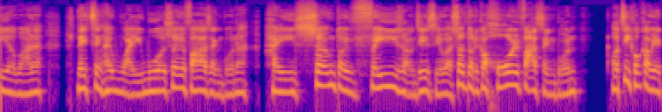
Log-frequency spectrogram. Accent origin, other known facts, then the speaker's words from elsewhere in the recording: Hong Kong; 即系我哋香港人就好听，我谂大家应该都有听过啦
